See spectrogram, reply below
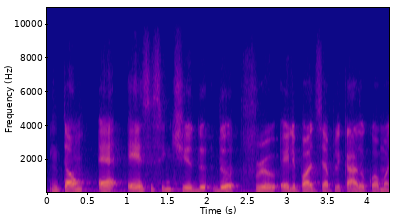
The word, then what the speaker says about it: through: A pronúncia do through dá um pouco mais de trabalho do que os anteriores, porque para você pronunciar o TH, você coloca a sua língua entre os dentes e deixa o ar sair de uma maneira mais leve. Through, through.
